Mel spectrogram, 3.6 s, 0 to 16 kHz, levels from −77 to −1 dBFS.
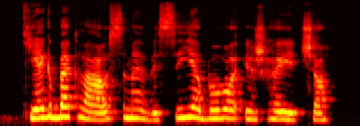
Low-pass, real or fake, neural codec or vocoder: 14.4 kHz; real; none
